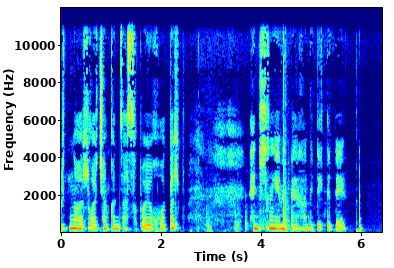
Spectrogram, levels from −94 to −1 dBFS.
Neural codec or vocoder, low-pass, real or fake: none; 10.8 kHz; real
